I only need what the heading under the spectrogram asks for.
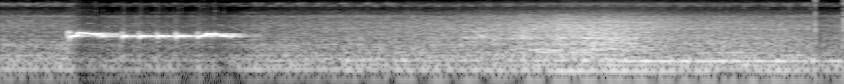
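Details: Bangkok-strain zebra dove singing: a quick, stuttering string of soft coos run together for about a second, then silence from the bird while a steady hum and broad rushing noise continue.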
